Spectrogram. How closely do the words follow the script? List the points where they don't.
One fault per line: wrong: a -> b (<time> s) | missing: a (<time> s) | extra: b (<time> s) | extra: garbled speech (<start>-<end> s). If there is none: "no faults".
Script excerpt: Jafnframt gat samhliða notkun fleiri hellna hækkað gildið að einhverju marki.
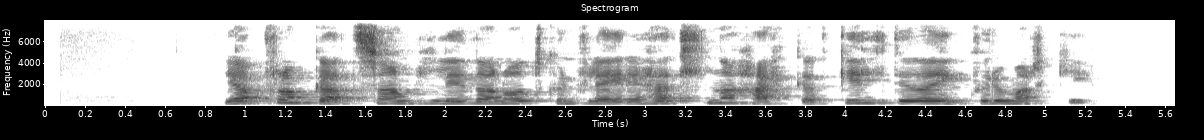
no faults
